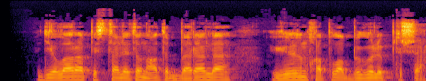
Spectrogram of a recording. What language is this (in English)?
Bashkir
